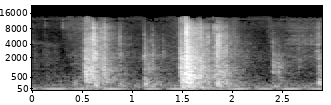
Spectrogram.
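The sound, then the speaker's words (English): A locked bedroom door being tried: a handful of dull knocks and rattles as it is pushed and pulled against its frame, moderately loud, with one firmer thud in the middle. “puts it on, then goes to open the bedroom door.”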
